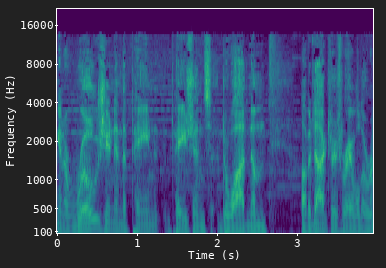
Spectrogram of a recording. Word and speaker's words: duodenum: A duodenum.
